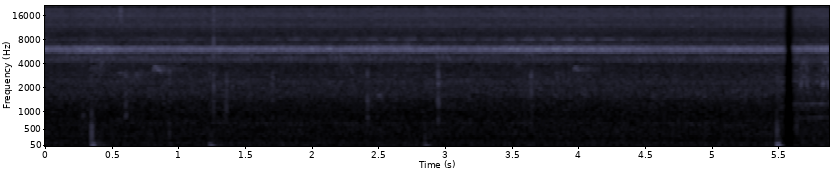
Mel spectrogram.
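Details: Two White-bellied woodpeckers (Dryocopus javensis) deep in the forest, pecking hard at a tree trunk while foraging: four sharp, irregular knocks over about six seconds, under a steady high insect drone.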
